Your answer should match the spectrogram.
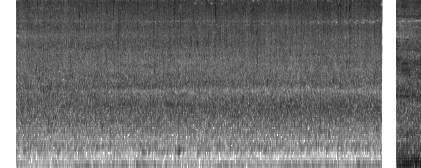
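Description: Shallow creek flowing over rocks, a steady water noise that stops abruptly shortly before the end.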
